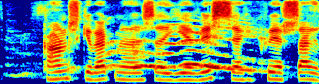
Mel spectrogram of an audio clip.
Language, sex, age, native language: Icelandic, female, 12, Icelandic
